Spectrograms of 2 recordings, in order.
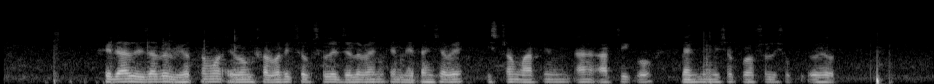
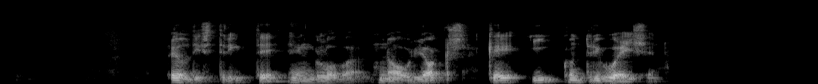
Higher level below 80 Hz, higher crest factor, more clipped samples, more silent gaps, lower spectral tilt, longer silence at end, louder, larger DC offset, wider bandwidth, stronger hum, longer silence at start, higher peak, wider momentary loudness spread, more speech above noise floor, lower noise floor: first, -48 dBFS vs -58 dBFS; about the same, 24 dB vs 22 dB; neither; neither; first, -10 dB/octave vs -5.5 dB/octave; second, 0.4 s vs 1.6 s; about the same, -26 LUFS vs -28 LUFS; neither; second, 6.8 kHz vs 7.6 kHz; neither; second, 0.55 s vs 1.7 s; first, -2 dBFS vs -8 dBFS; about the same, 12 LU vs 11 LU; second, 26 dB vs over 63 dB; second, -52 dBFS vs under -90 dBFS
